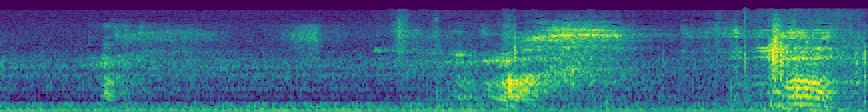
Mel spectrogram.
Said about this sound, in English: The car rolls backwards.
